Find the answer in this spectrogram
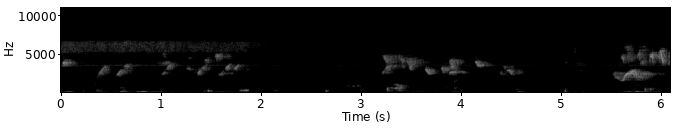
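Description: Small birds chirping in quick runs of short high notes, in three bouts, over a steady high hiss that stops about two seconds in. Soft low thumps near the start and the end.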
